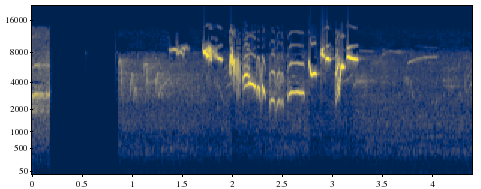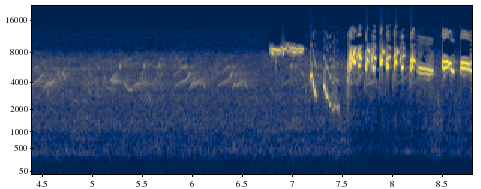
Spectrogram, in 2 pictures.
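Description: European robin song: thin, high, tumbling phrases of sweet whistles and fast trills, broken by short pauses, with faint background hiss.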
